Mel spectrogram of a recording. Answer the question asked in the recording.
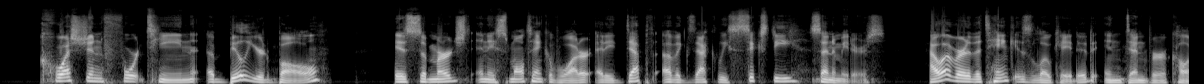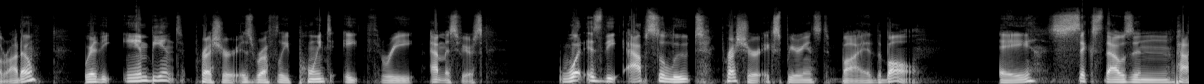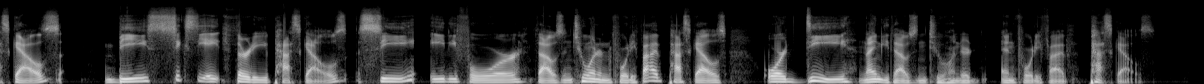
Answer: then probably the answer is D, 90,000.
